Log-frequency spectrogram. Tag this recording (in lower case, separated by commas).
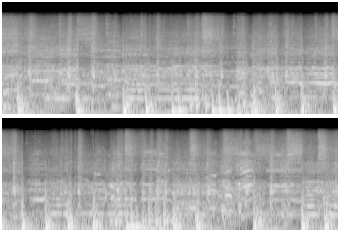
music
